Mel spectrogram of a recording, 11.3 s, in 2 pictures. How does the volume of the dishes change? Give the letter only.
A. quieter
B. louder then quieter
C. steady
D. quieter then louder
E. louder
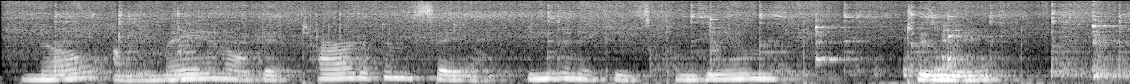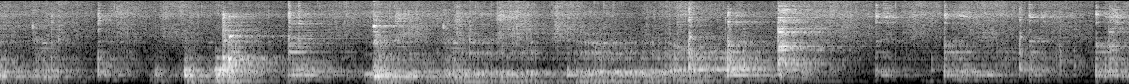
D.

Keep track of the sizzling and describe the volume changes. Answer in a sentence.
The volume of the sizzling stays about the same.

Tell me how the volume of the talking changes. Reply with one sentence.
The volume of the talking stays about the same.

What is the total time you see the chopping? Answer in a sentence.
You can't hear the chopping here.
